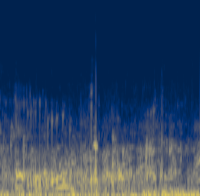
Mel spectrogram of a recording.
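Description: Muffled, dense low rumble and gurgle of river water heard by a camera held underwater.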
